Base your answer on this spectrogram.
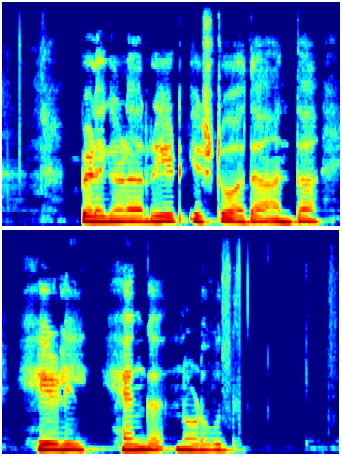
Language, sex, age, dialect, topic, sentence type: Kannada, female, 18-24, Dharwad Kannada, agriculture, question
